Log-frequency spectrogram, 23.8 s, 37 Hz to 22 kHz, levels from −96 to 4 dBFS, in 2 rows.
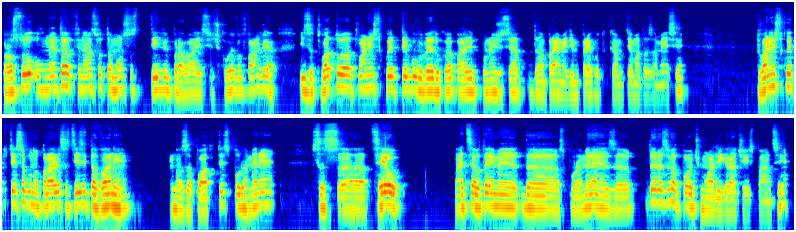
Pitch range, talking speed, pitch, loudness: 130-160 Hz, 165 wpm, 145 Hz, -25 LUFS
